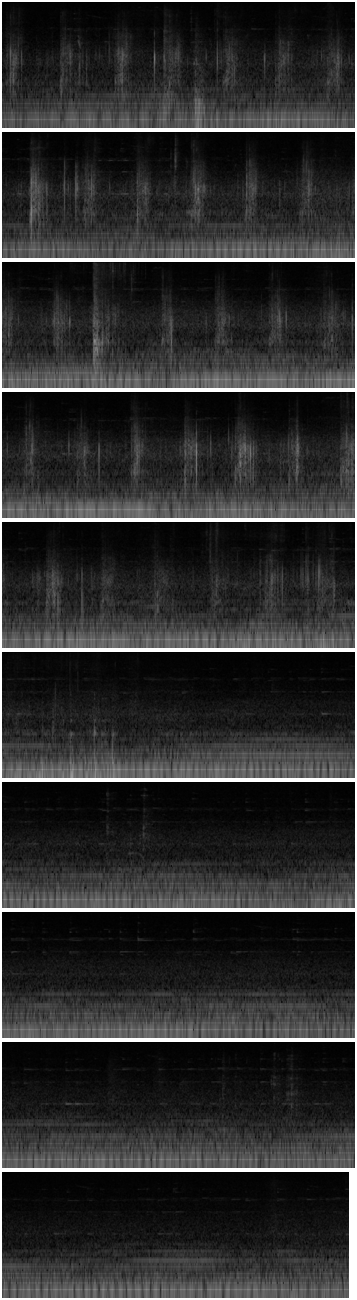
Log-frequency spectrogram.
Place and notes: Espace culturel Assens, um das Haus
rund um das Espace culturel in Assens, ländliche Idylle mit Unterbrüchen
